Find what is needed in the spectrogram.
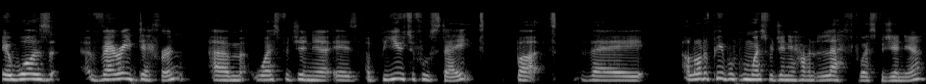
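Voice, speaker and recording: Fairly even intonation from a woman, at a moderate pace. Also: medium pitch for a woman. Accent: English. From England. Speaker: pickleball player. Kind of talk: casual chat.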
